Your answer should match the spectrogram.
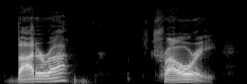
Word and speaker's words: Badara Traore: Offensive tackle Badara Trahoe. I'm butchering that name. I know I am. Badara Traore, knee injury.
